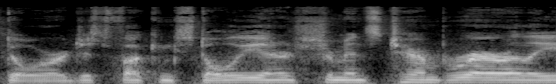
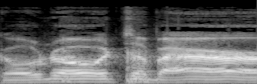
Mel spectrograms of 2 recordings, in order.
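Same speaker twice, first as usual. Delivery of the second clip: loud, hammed-up cry of alarm; mock crowd panic; 2 semitones higher, 8 dB louder than usual. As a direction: yell it like a fleeing crowd. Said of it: "crowd's there running away and like".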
